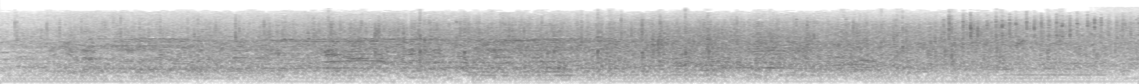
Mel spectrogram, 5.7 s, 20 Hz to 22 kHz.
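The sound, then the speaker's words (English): A huge stadium crowd of 110,000 football fans at Aztec Stadium in Mexico City, at the unofficial 1971 Women's World Cup, buzzes steadily, a dense, continuous roar of thousands of voices and cheers, with no single speaker standing out. “That sound you heard was the buzzing crowd of 110,000 fans who packed Aztec Stadium in Mexico City to watch the unofficial 1971 Women's World Cup.”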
